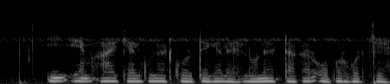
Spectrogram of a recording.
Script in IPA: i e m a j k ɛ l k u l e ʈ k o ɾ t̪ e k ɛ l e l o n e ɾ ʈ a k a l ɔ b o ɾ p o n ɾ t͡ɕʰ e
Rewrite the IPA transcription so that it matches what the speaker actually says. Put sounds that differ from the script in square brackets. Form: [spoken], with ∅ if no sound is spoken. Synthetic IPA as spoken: i e m a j k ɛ l k u l e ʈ k o ɾ t̪ e [ɡ] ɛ l e l o n e ɾ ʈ a k a [ɾ] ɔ [p] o ɾ [k] o [∅] ɾ t͡ɕʰ e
